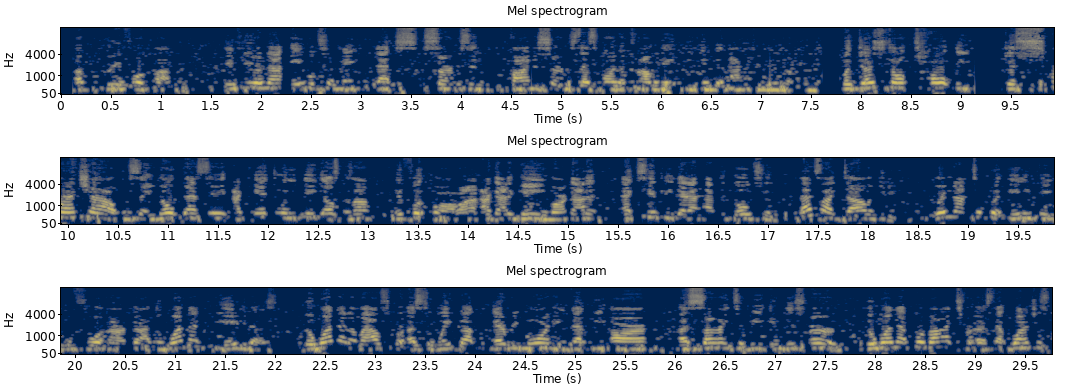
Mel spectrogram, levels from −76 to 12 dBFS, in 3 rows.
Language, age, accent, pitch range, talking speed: English, 40-59, American, 190-250 Hz, 215 wpm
